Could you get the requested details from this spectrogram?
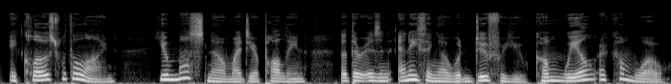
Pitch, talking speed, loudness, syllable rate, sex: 165 Hz, 225 wpm, -16 LUFS, 5.4 syllables/s, female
